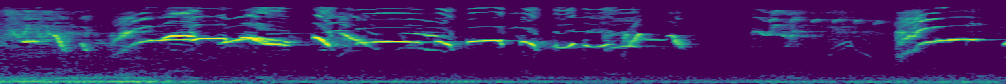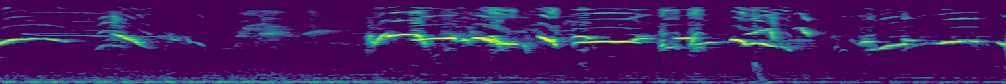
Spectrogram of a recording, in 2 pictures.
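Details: Three dense bursts of oriental magpie-robin song, each packed with looping whistled notes and sharp chirps, with quiet gaps between them.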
